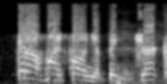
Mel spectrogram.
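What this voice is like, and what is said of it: Imitates another person's voice. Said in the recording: “I do a pretty good imitation of your uh, get off the phone bit ... Not bad. sound it, like Han- you sound like Hannity uh, uh, doing doing my.”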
